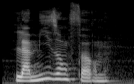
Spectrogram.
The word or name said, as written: La mise en forme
